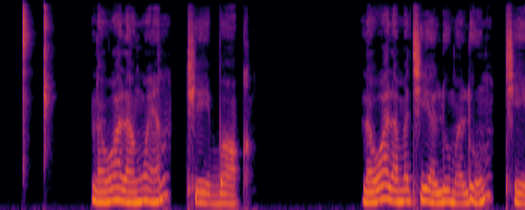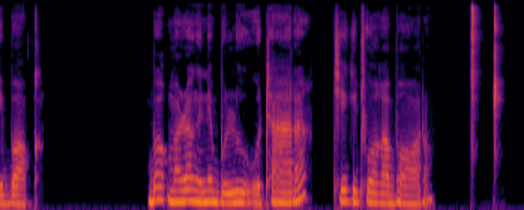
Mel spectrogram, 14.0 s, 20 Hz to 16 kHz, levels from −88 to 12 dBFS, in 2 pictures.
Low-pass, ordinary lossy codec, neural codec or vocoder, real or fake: 14.4 kHz; none; none; real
